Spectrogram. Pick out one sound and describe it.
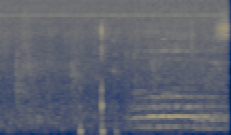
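A young woman begins to sing through a microphone and loudspeakers in a large echoing hall.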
